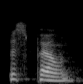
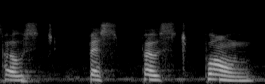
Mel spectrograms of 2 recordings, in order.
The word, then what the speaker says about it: postpone: plosive were dropped yeah so we pronounce handsome handsome and postpone postpone we don't say post postpone we say postpone response it's even hard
